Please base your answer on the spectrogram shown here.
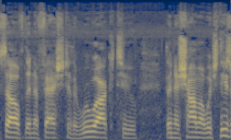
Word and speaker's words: ruach: form and then the rous uh ruach I would say rous because I say it wrong the ruach which is u the ego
